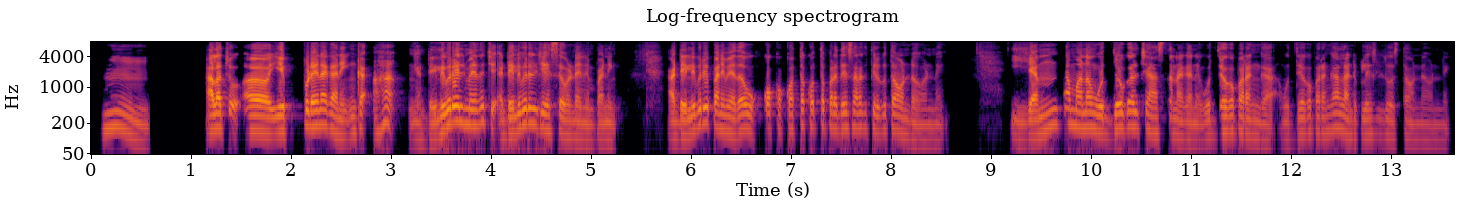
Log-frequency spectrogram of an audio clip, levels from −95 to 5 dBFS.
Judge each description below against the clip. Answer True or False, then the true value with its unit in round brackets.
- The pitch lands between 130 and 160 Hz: True (140 Hz)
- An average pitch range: False (6.0 semitones)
